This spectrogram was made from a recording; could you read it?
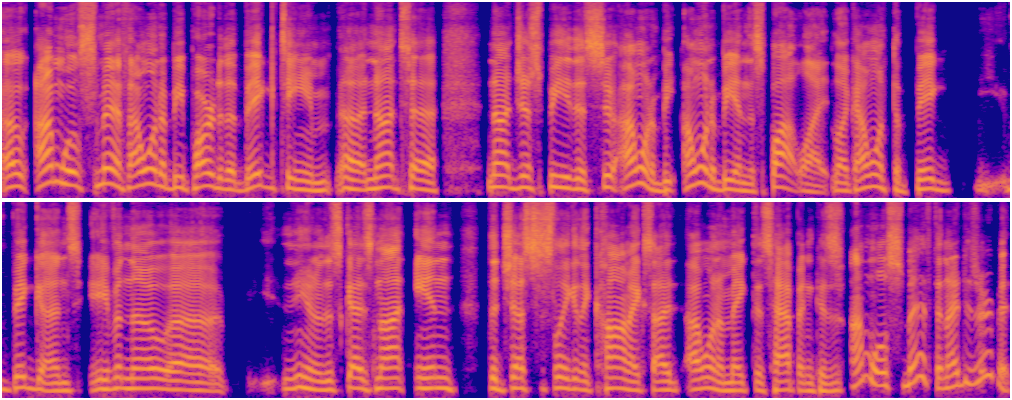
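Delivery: ordinary delivery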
